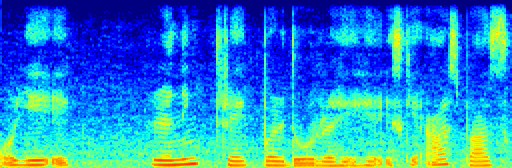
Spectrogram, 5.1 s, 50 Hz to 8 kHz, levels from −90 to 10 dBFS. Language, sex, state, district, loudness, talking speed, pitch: Hindi, female, Arunachal Pradesh, Papum Pare, -13 LUFS, 140 wpm, 190 Hz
